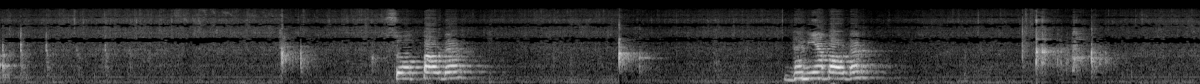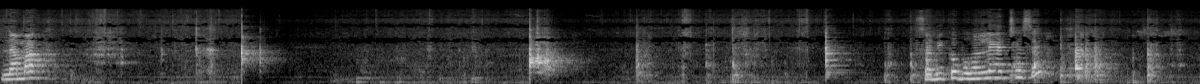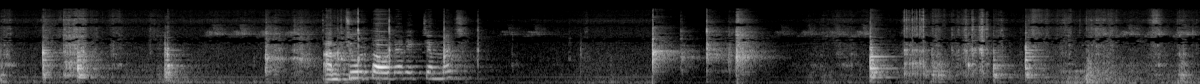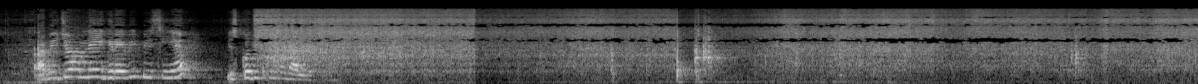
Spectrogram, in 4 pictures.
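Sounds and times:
utensils knocking on frying pan: 0:06.2 - 0:06.6, 0:32.6 - 0:36.5
wooden spoon scraping a pan: 0:12.7 - 0:13.4, 0:18.4 - 0:20.0, 0:22.5 - 0:25.4, 0:26.6 - 0:27.6, 0:32.1 - 0:36.5.

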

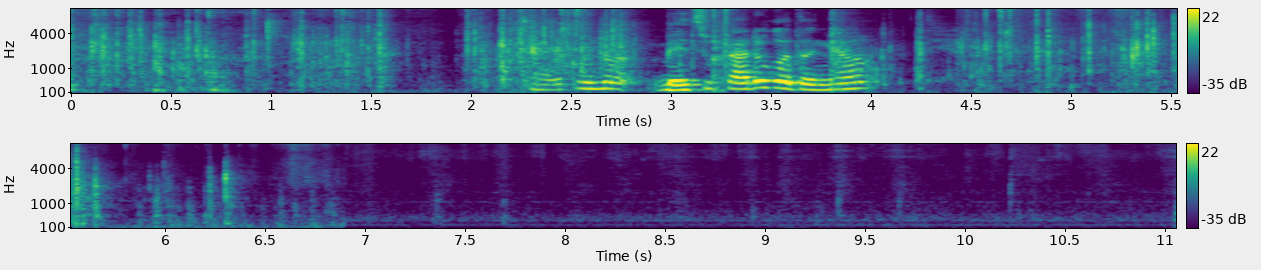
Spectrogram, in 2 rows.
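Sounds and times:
plastic bag crinkling: 0:00.0 - 0:06.9
gloved hands rustling powder: 0:02.1 - 0:11.0.

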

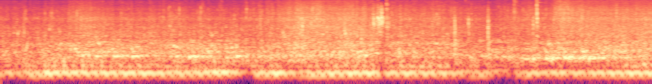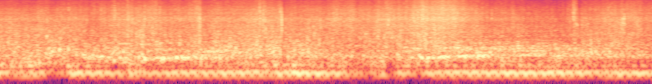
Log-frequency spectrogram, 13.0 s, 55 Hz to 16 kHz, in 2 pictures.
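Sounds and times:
boat engine droning: 0:00.0 - 0:13.0
water splashing along hull: 0:00.0 - 0:13.0.

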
